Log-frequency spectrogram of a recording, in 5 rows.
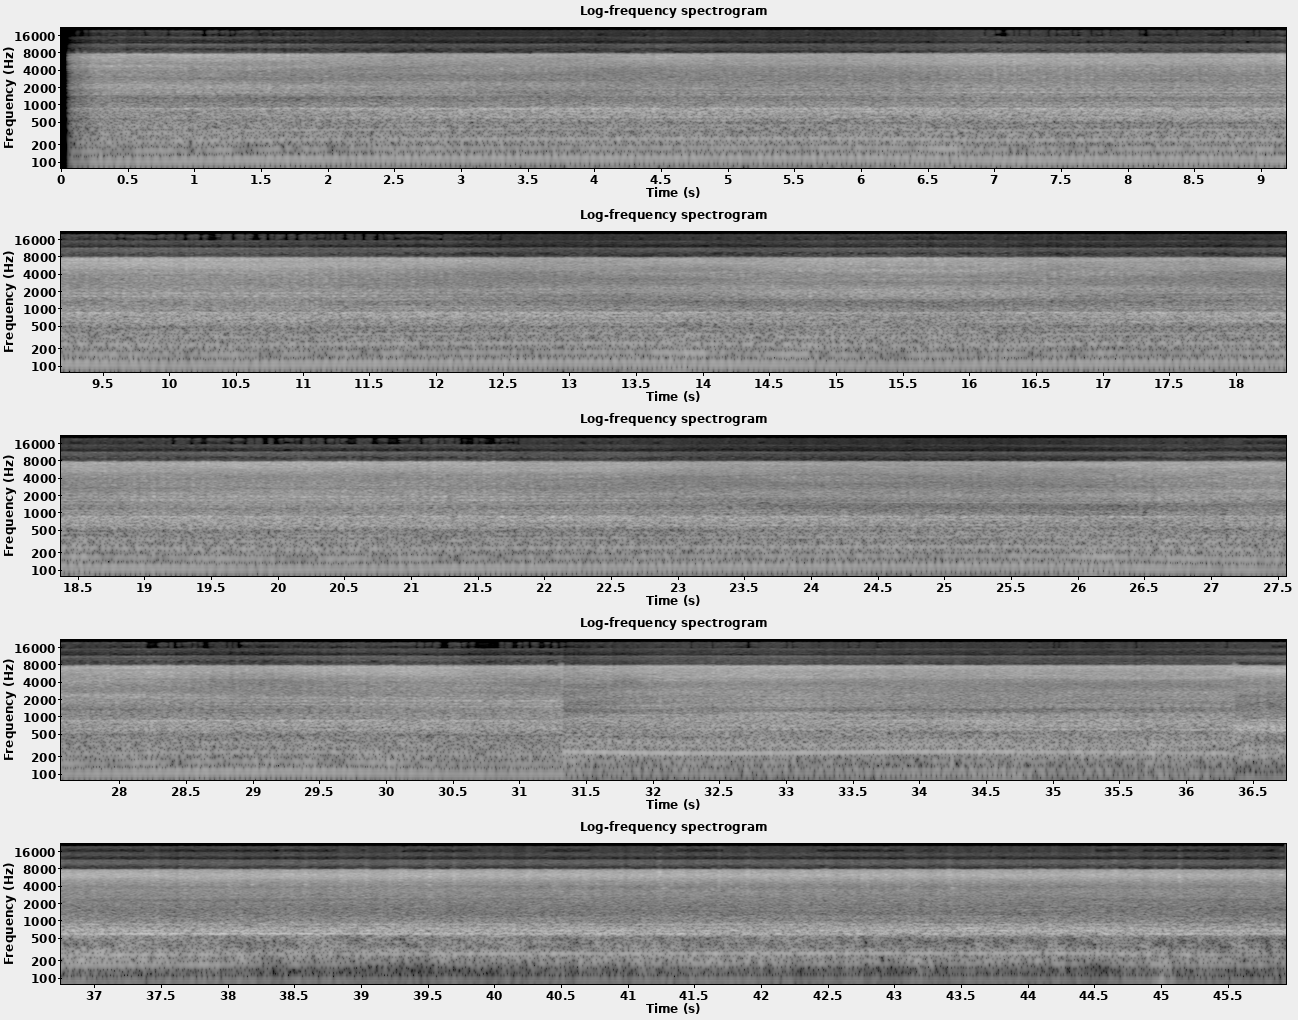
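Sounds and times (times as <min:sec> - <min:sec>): tractor engine running steadily: 0:00.0 - 0:45.9.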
